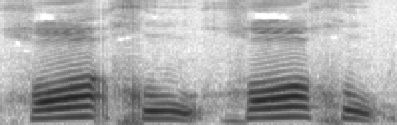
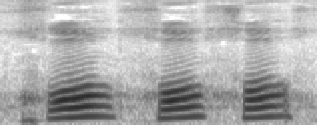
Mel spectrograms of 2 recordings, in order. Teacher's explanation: اس کو گولائی دینے، complete رول کرنے ہیں لپس کو، اور موٹا بھی پڑھنا ہے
